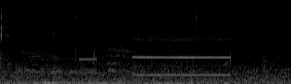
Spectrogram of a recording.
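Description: A telephone number is dialed on a keypad, producing a run of clear touch-tone beeps, one long sustained tone in the middle, heard alone at moderate level.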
